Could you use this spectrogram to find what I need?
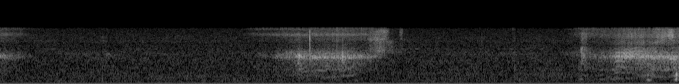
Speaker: is she always snoring in her sleep?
